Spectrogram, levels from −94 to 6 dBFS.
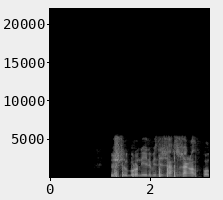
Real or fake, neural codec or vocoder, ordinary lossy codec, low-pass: real; none; none; 5.4 kHz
